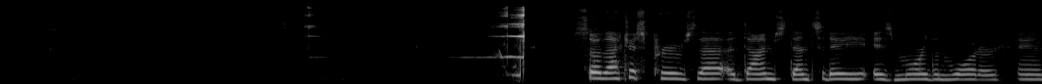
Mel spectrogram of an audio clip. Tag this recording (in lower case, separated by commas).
speech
